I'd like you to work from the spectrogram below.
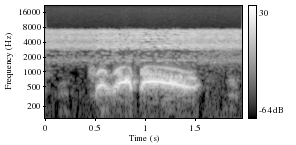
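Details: Single cooing phrase of a spotted dove from its calling repertoire: a soft wavering two-note coo immediately followed by a longer, smooth, gently falling coo, with steady background hiss.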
